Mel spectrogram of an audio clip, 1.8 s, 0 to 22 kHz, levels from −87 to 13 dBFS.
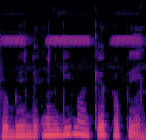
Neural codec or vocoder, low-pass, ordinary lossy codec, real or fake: none; 19.8 kHz; none; real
